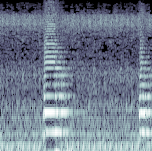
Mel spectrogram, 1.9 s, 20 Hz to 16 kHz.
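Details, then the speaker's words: Vespa Matic scooter after no-start repair, engine running with 14.6 V charging: two short, clean toots with a steady, strong, unwavering tone; horn working normally. "ram-leela udah nyala tidak ada masalah ya"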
